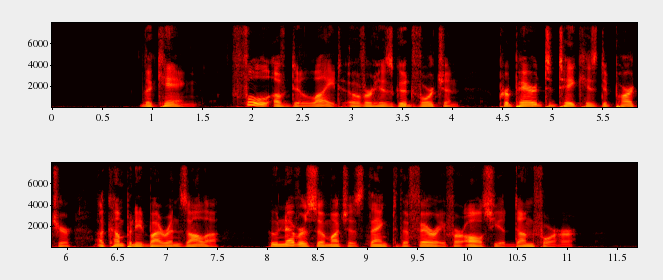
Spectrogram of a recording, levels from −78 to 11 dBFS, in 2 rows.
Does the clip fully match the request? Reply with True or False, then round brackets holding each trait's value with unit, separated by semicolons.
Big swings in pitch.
False (3.2 semitones)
